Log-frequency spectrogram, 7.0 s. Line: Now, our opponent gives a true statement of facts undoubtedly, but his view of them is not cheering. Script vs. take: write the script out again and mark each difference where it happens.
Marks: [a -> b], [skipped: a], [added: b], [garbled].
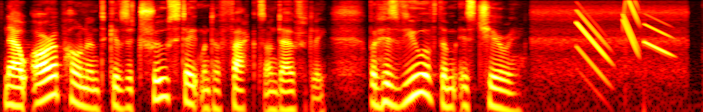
Now, our opponent gives a true statement of facts undoubtedly, but his view of them is [skipped: not] cheering.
